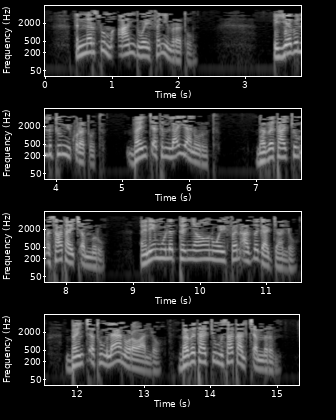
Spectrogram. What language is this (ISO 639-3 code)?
amh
